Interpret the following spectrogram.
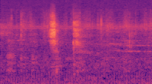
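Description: One short spoken word, "check", over a steady low background rumble of outdoor air.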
